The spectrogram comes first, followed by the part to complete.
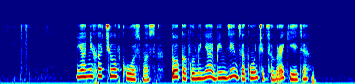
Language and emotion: Russian, sad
